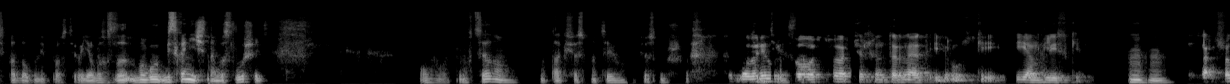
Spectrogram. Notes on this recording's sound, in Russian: в этом Zoom_подкасте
